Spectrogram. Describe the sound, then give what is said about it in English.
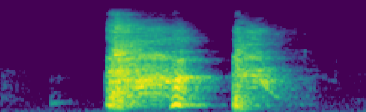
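Two harsh coughs in quick succession, the first longer and louder, the second shorter, with no talking around them. “Know, with cold air comes more coughing.”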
